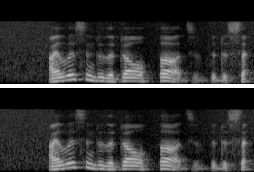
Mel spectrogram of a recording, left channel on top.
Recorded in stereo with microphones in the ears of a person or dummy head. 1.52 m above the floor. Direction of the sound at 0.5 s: 5° left (ahead or behind).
